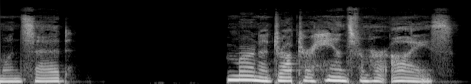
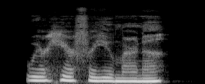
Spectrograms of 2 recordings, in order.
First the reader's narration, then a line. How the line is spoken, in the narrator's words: the voice said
